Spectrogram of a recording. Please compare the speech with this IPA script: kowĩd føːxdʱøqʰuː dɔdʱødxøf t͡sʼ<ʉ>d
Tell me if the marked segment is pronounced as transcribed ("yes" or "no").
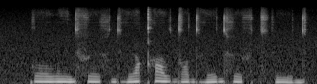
yes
